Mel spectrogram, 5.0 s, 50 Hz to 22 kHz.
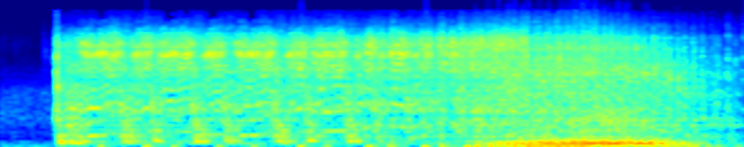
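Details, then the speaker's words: ZT200 mower twin after ignition conversion, plug refitted with fresh starting fluid: catches abruptly and bangs away unevenly on ether for a few seconds but won't sustain; fuel pump inlet hole blocked, so not pumping its own fuel. "so hearing it fire on starting fluid super happy about that i was clearly banging away the way it should"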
